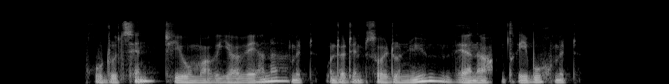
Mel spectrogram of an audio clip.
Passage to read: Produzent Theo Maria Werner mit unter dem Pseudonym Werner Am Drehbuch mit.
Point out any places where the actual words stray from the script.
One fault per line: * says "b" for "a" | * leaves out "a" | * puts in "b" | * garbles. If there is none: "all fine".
all fine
